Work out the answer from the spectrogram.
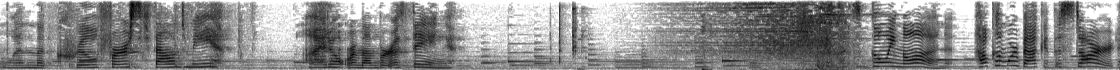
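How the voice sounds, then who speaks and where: A woman voicing a perky, stubborn young girl adventurer in a video game, with an expressive girlish delivery. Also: extremely high pitch, takes it slowly, over music. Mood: bewildered. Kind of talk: English video game voice acting.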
